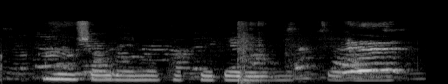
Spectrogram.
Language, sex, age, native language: Icelandic, female, 9, Icelandic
